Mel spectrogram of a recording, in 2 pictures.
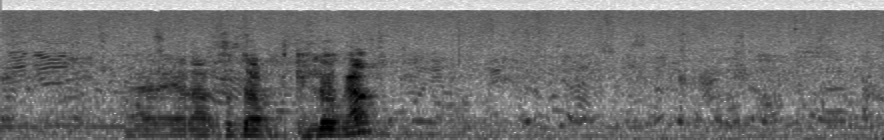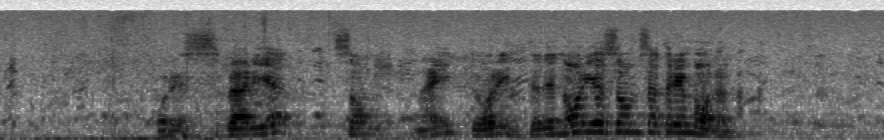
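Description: Teenage players call out to each other outdoors on an open field.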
